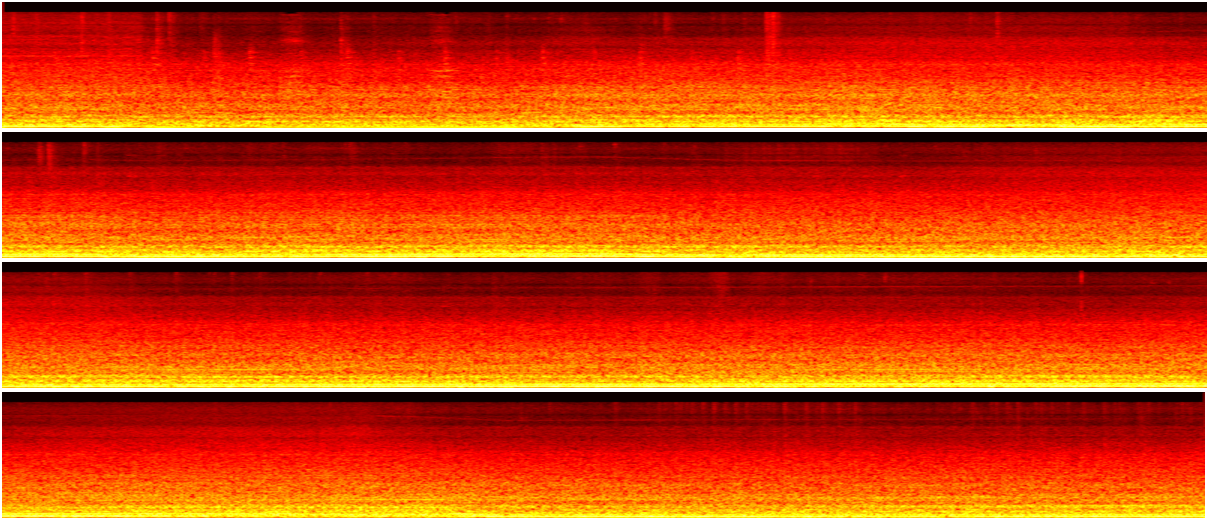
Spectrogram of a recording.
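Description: Volvo bus engine running on the road, a steady low drone whose pitch steps up and down several times as the bus changes speed.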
